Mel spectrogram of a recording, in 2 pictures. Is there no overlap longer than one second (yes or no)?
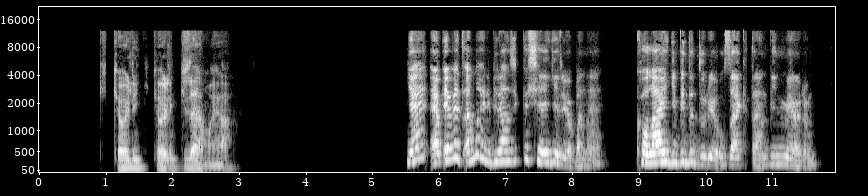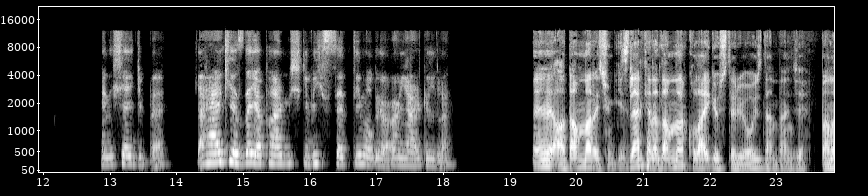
yes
